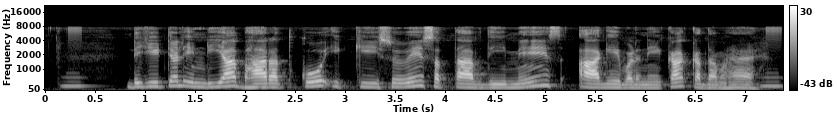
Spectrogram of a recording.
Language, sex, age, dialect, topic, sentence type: Hindi, male, 41-45, Kanauji Braj Bhasha, banking, statement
